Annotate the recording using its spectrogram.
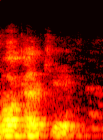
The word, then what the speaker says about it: Forcalquier: I can't pronounce Forcalquier. – Forcalquier. – Yeah.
